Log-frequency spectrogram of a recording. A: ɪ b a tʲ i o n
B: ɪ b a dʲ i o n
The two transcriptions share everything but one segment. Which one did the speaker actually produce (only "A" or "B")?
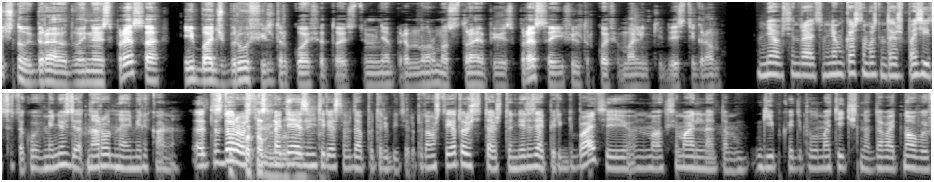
A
